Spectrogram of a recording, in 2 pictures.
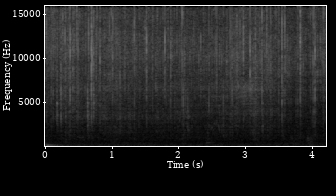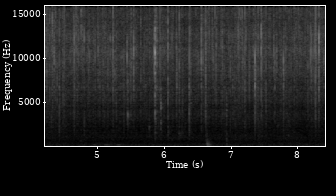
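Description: Sauce sizzles and bubbles in a pan.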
